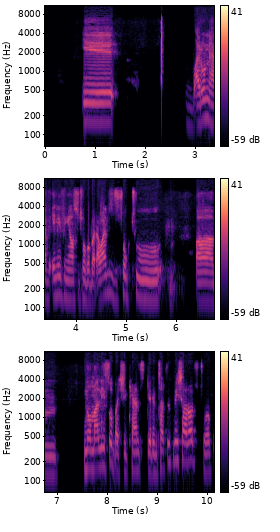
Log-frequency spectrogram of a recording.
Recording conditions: video call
